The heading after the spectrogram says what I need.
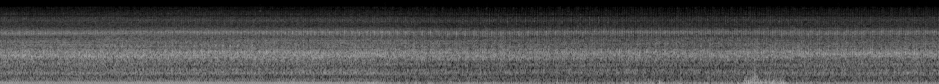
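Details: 1991 Honda CRX DX, D15B2 dual-port, 300,000 miles, cold start at about 30 degrees: a rough idle with a loose, uneven clatter over the engine hum. Owner is unsure whether it is rod knock, piston slap or valve clatter; it improves as it warms.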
